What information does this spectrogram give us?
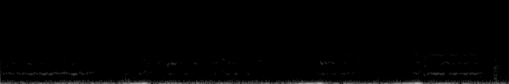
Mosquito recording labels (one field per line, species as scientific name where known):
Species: Anopheles funestus s.s.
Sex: female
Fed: unfed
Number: one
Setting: cup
